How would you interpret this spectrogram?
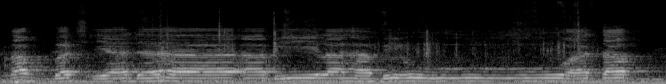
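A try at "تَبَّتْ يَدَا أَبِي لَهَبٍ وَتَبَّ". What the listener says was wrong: Jadi bukan pantulan bibir saja tapi suaranya juga yang dipantulkan. Yang dipantul bukan bibir tapi suara. Watab itu bibir.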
